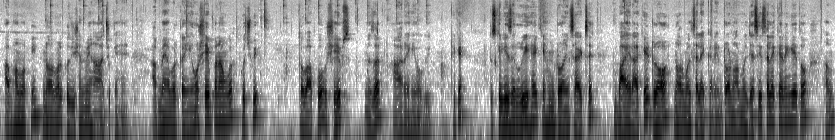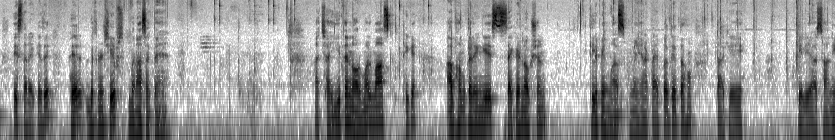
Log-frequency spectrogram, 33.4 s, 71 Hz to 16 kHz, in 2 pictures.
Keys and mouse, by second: 3.1 m, 24.6 Delete, 31.2 ctrl+z, 32.5 Escape.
